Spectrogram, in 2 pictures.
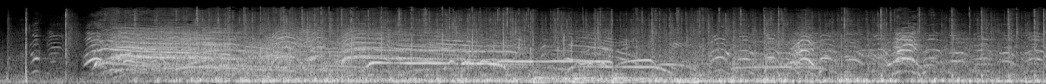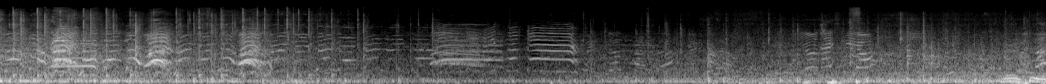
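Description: A crowd in the stands cheers and chants loudly.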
